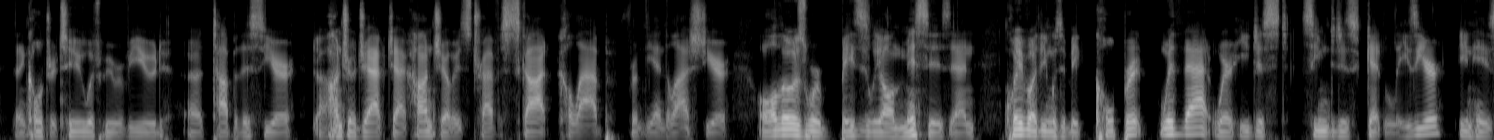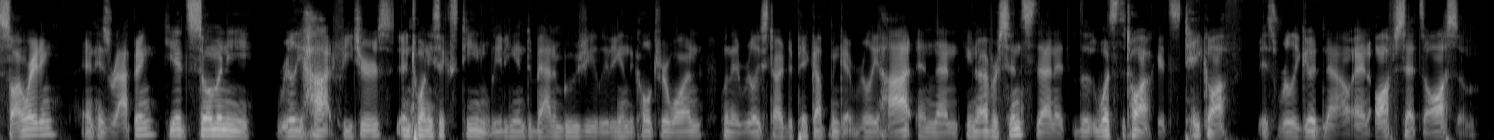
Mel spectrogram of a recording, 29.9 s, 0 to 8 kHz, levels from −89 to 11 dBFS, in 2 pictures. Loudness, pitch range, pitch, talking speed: -30 LUFS, 95-115 Hz, 105 Hz, 215 wpm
